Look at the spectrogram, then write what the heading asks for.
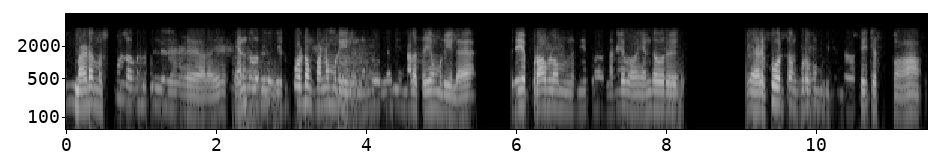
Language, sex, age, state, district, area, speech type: Tamil, male, 18-30, Tamil Nadu, Ranipet, urban, conversation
